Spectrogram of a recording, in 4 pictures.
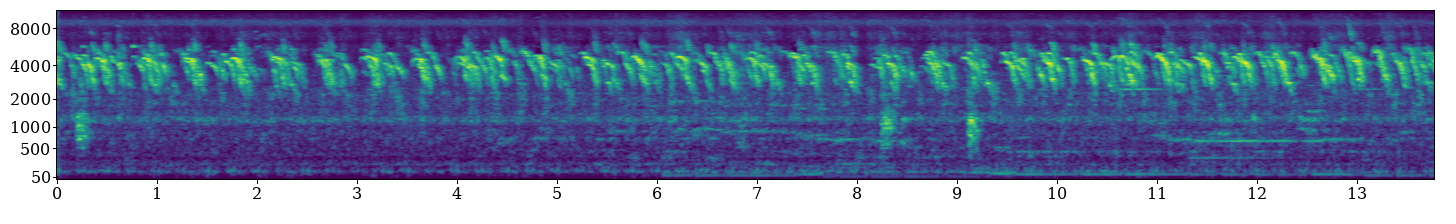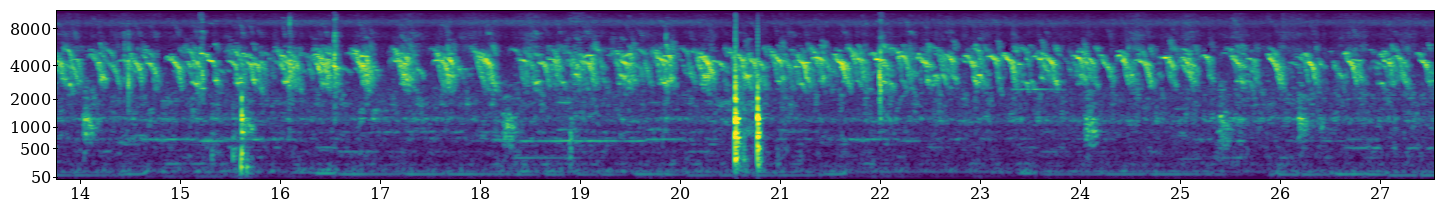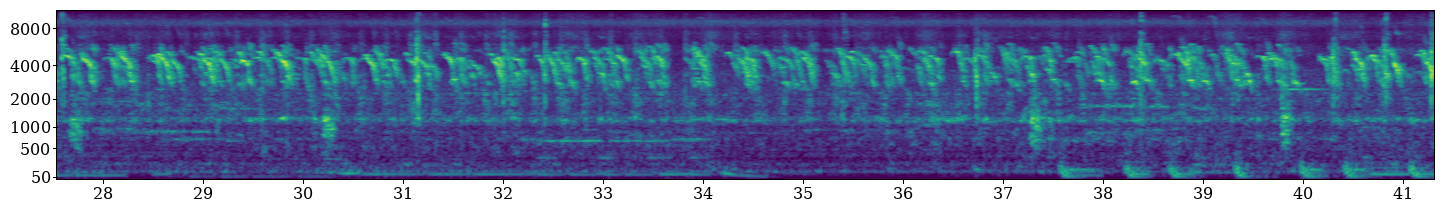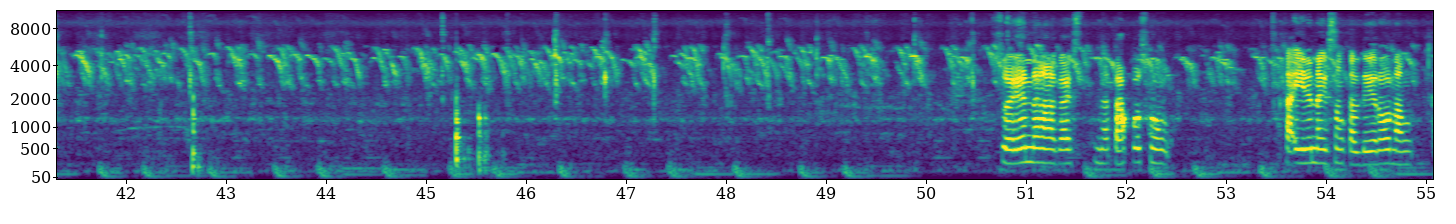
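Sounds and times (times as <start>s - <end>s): chickens clucking: 0.0s - 55.0s
rapid high-pitched chirping: 0.0s - 55.0s
sharp knocks: 20.5s - 21.0s, 45.2s - 45.9s.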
